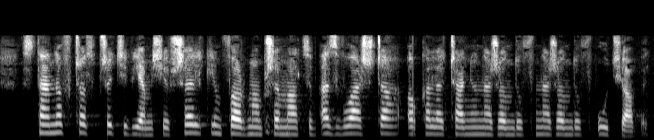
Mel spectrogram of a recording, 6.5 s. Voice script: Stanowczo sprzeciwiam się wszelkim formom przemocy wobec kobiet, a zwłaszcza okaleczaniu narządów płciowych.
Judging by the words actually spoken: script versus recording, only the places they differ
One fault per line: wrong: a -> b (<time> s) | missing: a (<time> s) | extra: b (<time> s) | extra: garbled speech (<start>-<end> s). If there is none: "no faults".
missing: wobec kobiet (3.1 s)
extra: narządów (5.4 s)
